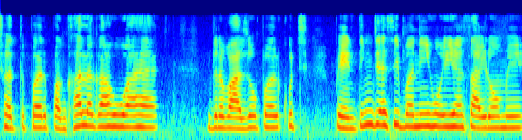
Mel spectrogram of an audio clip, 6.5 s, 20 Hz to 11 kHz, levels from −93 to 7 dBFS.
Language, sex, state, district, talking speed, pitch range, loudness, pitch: Hindi, male, Punjab, Pathankot, 145 wpm, 240-260 Hz, -15 LUFS, 245 Hz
